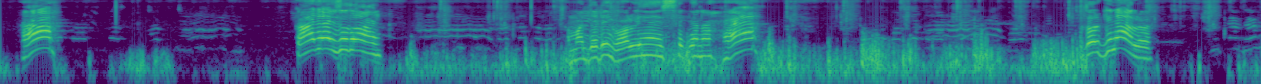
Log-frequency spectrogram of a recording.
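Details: Goats out with their herder give several arching, quavering bleats spread through the stretch, over a steady background of human voices and chatter.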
